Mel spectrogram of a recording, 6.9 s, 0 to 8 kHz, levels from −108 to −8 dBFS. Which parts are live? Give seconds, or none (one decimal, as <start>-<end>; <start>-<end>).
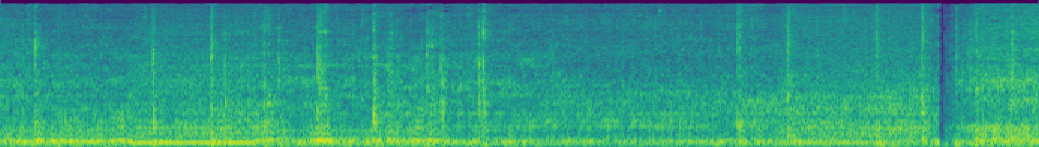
0.9-1.7; 5.2-6.2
